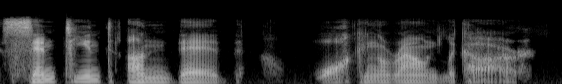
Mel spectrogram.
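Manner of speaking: voice dropped low to a hush. A woman speaking to a parent about his son lowers her voice again. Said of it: "she lowers her voice again".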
